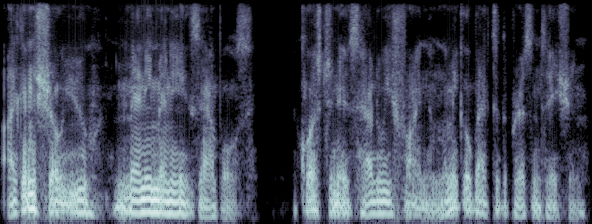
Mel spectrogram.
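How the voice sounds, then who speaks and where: A man with a raspy, papery, hoarse voice presenting an informal slide lesson as an instructor, plain-spoken and conversational. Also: mid-range voice, expressive, a little fast, warm tone, no echo. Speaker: trading instructor presenting a webinar. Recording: dry, muffled lo-fi audio.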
